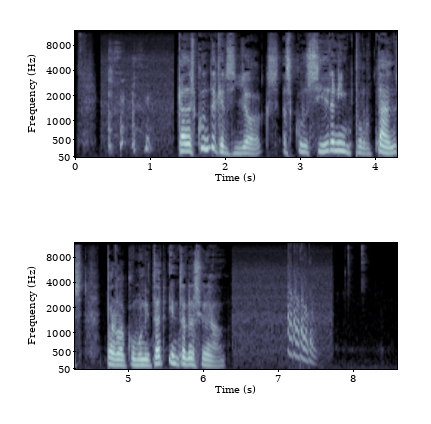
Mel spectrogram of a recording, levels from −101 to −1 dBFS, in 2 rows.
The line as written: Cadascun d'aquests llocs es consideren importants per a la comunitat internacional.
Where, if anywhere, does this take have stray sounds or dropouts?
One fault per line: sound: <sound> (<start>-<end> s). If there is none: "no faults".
sound: cough (0.4-1.1 s)
sound: chirp (7.1-7.5 s)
